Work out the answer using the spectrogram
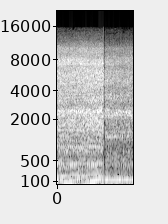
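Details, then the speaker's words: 1996-2004 Toyota Tacoma 2.7L being checked for a misfire, engine warmed up: a steady, even idle at about 800 rpm with no stumble, vibration or shaking, showing the injector is working and all cylinders are firing cleanly. "right now the RPM is about 800 so there's no vibrating there's no shaking so that means the injector is working"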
